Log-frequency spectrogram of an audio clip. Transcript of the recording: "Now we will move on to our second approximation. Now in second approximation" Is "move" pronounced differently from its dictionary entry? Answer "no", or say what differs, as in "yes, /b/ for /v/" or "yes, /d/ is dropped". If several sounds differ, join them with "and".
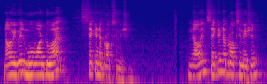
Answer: no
